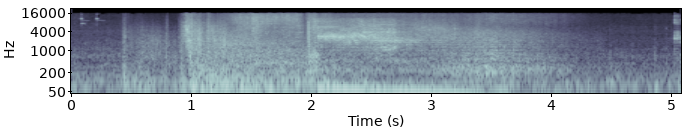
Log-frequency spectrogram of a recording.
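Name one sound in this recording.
Energy weapons fire in a loud, rushing burst.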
